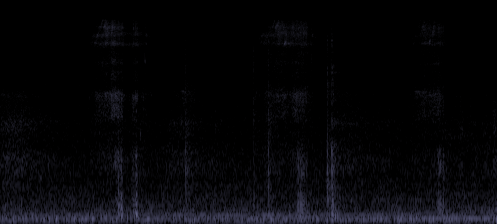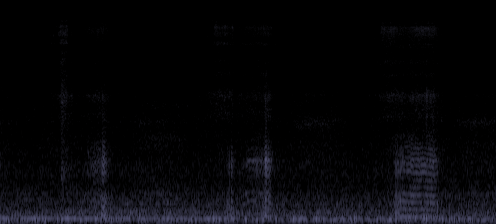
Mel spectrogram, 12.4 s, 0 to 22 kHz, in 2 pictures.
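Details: Five-week-old infant snoring: soft snorts and noisy breaths about 30 per minute over a steady background hum.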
